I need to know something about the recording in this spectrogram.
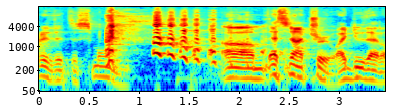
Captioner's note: laughing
